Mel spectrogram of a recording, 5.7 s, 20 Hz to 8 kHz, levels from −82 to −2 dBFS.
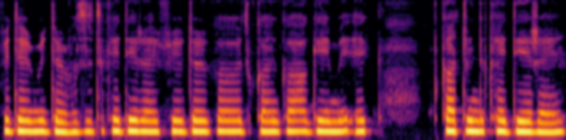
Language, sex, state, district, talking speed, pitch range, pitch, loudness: Hindi, female, Arunachal Pradesh, Longding, 150 wpm, 215-225 Hz, 220 Hz, -13 LUFS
